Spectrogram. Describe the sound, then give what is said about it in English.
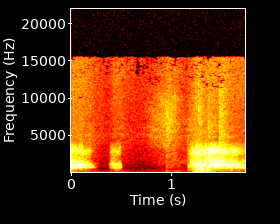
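Heavy, raspy breaths come through a thin home phone line: a short wheezy exhale, a brief second one, a pause, then a longer rough drawn-out breath, fairly loud. “It's your mom just breathing. Does Darth Vader live in your house?”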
